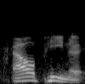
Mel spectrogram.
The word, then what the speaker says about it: Alpena: It's Alpena, A-L-P-E-N-A.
